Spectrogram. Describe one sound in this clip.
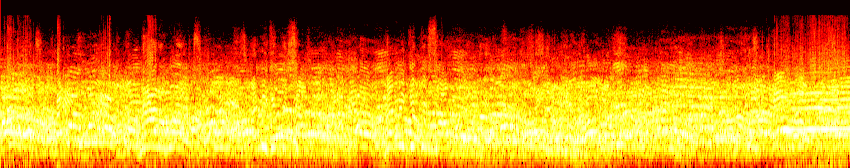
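A crowd of young men cheers and shouts.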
